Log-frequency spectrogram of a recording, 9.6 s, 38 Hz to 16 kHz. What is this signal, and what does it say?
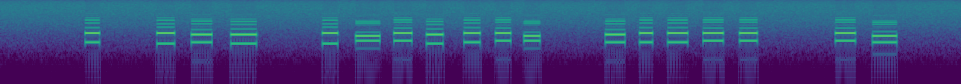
DTMF, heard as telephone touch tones, dialled by hand, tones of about 180 ms. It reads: 6 352 3792697 56699 94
